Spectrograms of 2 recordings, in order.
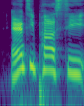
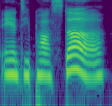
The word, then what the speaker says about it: antipasti: Because people al like frequently call it antipasta. Oh, well, they're wrong. It's not. It's It's not antipasta.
